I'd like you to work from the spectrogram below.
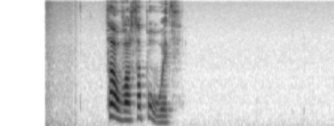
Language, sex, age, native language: Icelandic, female, 50-59, Icelandic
